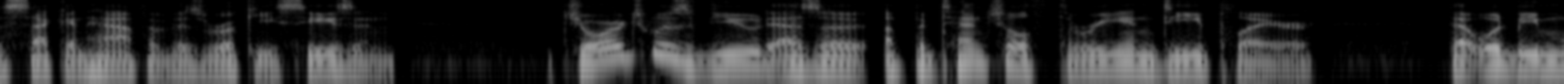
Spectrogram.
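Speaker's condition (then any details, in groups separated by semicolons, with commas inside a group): No condition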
